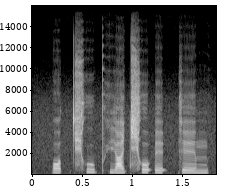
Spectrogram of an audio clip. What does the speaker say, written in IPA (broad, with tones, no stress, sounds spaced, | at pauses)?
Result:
ɔ˨ t̚ t͡ɕʰ u˥˧ pʰ j a˧ t͡ɕʰ o˦ ʔ e˨ ʔ k e˥˧ m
